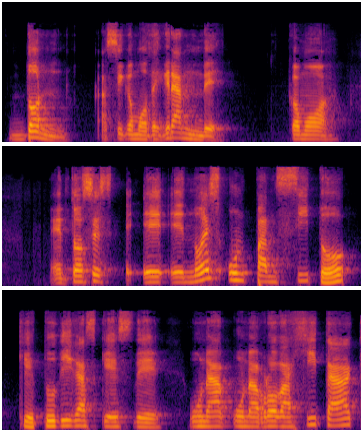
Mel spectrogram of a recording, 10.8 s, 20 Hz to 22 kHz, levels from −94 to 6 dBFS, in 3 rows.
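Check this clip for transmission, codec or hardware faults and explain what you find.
One fault is present: a call bitrate drop from 3.11 s to 7.15 s. The connection's bandwidth estimate fell, so the encoder had far fewer bits per frame. The coarser coding that results is consistent with a fall from about 32 kbps to around 16 kbps, held at its lowest for roughly 3 s. During that stretch the speech sounds rougher and more muffled, with the top end dulled, before clarity returns as the rate recovers.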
